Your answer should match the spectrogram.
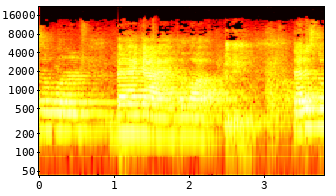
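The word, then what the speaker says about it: bagay: thing is bad guy which kind of sounds like us saying bad guys yeah well he said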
